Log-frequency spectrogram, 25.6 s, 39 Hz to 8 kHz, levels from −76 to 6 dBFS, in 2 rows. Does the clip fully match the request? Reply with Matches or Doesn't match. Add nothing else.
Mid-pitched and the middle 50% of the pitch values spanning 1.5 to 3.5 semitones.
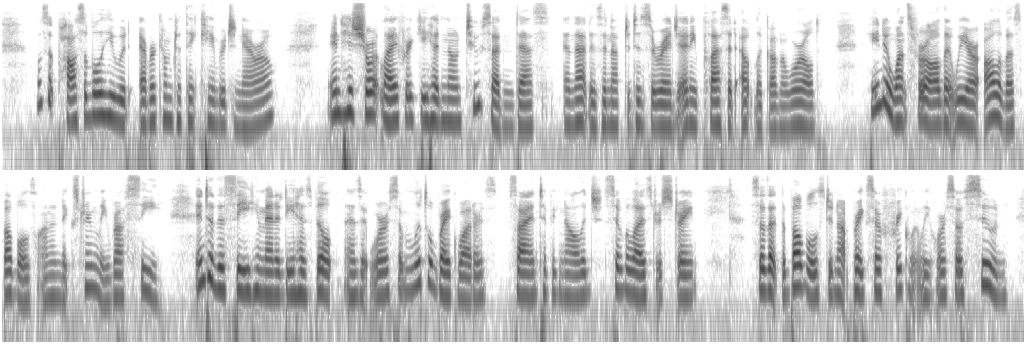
Matches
